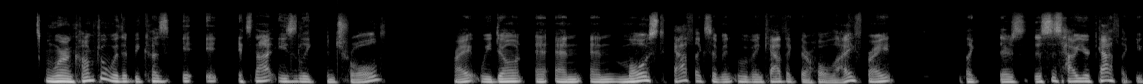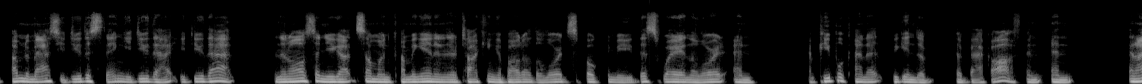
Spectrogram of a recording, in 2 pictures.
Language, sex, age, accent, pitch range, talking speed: English, male, 40-59, American, 115-135 Hz, 230 wpm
